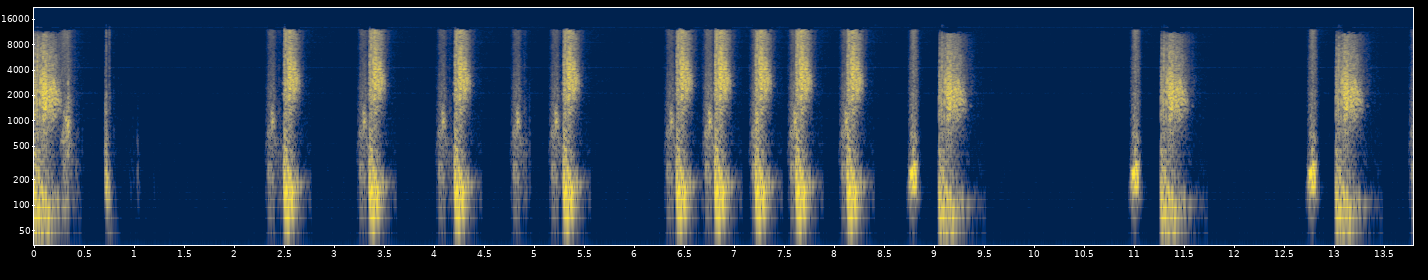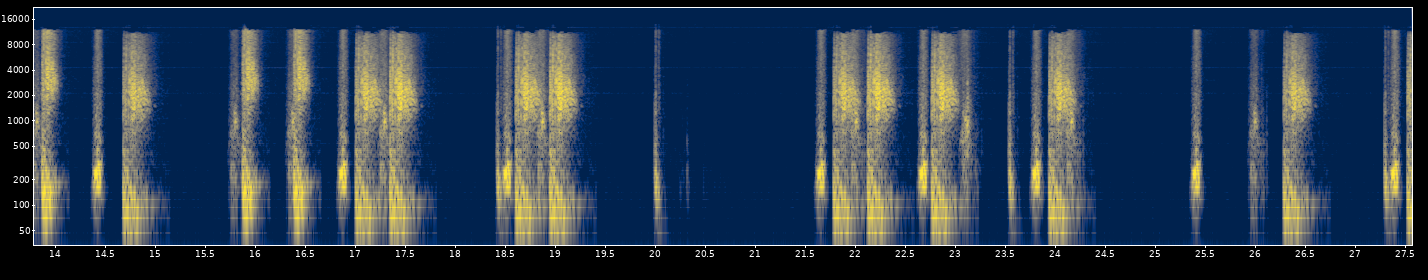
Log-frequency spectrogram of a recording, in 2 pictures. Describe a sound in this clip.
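Punches and kicks land with sharp, heavy thuds in quick bursts.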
